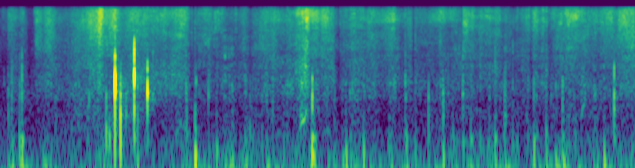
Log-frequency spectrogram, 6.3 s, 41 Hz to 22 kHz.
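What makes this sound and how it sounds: Fingertips of both hands tap across the top of a soft, hollow, dark grey canvas cloth fanny pack resting on a table. The result is a steady stream of quiet, muffled, low thuds with almost no brightness, broken early by a short burst of sharper taps that carry a brief hollow tone around 770 Hz.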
